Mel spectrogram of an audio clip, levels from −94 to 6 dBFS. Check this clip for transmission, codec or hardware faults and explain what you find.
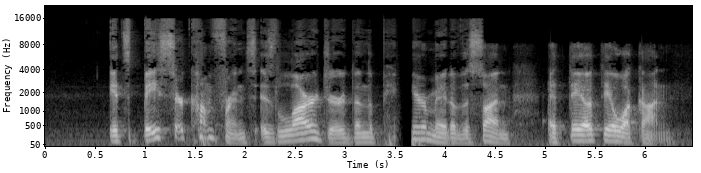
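Three transmission faults sit in the second half of the speech, two close together just after 3.5 s and one running to the end.

From 3.49 to 3.69 s there is a call audio freeze, likely from packets arriving late and the jitter buffer running dry. The last sound is stretched into a fading buzz, with about 90 ms of silence, for 174 ms in total. The speech then resumes exactly where it stopped, so nothing is lost and everything afterwards is simply pushed later.

From 3.75 to 3.77 s comes a short concealed packet loss. About 40 ms of audio never reached the decoder, and only a 6 ms patch of continued sound covers the hole before it blends back. Unlike the freeze, content is actually missing, so the speech briefly skips ahead with a small smear.

From 4.39 s to the end there is a call bitrate drop, from 32 to 13 kbps, after the bandwidth estimate fell. 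The encoder codes more coarsely and the audio bandwidth narrows from 20 kHz to 8 kHz. The speech turns muffled but also rough and watery, which a plain low-pass filter would not produce.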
